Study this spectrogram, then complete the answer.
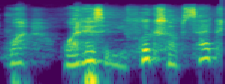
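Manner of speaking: whispered, hushed Claire; mock Claire whisper. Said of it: "Claire's like".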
